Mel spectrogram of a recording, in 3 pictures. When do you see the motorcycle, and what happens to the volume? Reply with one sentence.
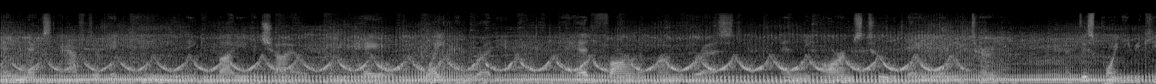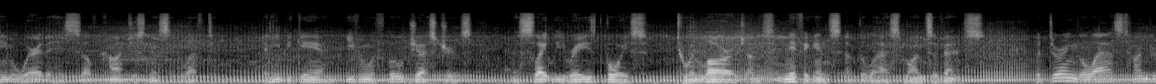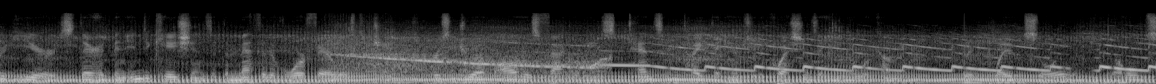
The motorcycle can be heard from 0.0 to 34.6 s, at a steady volume.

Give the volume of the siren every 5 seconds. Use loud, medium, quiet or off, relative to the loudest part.
loud, loud, off, off, off, loud, loud.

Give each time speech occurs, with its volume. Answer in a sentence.
You can hear the speech from 0.0 to 34.6 s, getting louder then quieter.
